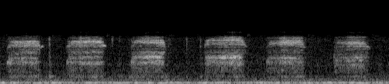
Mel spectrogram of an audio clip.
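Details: Six rasping, harmonically rich calls in steady rhythm, each about a third of a second, from owls bonding at the nest at 1:26 AM, 29 December 2014; low hum behind.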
